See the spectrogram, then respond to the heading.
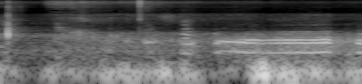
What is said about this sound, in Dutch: Oh, en de kippen zijn al wakker.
